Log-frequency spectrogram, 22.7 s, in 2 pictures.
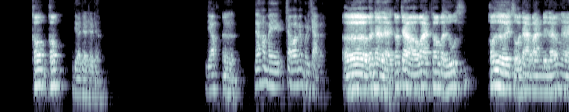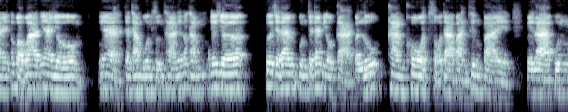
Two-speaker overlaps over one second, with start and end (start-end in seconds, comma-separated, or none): none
